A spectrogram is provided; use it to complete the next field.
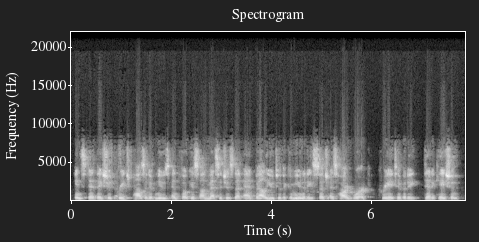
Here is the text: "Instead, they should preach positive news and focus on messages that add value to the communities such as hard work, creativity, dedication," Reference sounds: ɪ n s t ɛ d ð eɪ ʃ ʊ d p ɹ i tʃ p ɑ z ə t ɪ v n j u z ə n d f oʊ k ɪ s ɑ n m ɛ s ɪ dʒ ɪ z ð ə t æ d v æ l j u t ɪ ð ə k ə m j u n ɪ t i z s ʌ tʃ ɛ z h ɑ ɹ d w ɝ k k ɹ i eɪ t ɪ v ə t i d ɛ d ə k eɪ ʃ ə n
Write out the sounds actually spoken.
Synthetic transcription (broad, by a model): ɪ n s t ɛ d ð eɪ ʃ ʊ d p ɹ i tʃ p ɑ z ə t ɪ v n j u z ə n d f oʊ k ɪ s n m ɛ s ɪ dʒ ɪ z ð ə t æ d v æ l j u t ɪ ð ə k ə m j u n ɪ t i z s ʌ tʃ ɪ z h ɑ ɹ d w ɝ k k ɹ i eɪ t ɪ v ə t i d ɛ d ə k eɪ ʃ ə n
